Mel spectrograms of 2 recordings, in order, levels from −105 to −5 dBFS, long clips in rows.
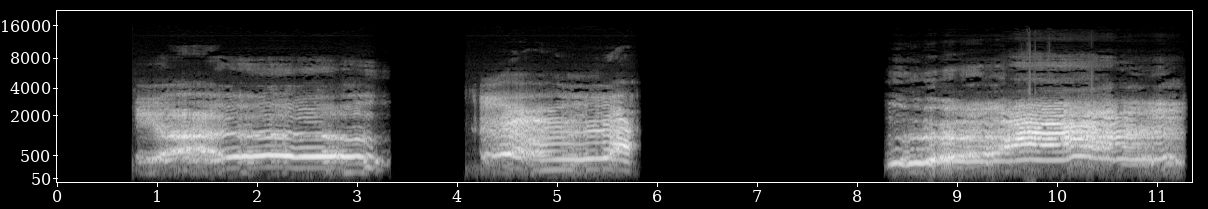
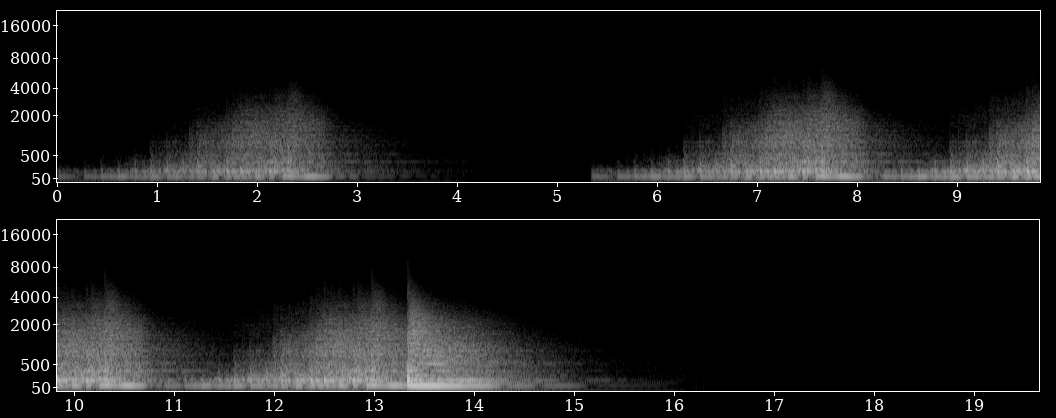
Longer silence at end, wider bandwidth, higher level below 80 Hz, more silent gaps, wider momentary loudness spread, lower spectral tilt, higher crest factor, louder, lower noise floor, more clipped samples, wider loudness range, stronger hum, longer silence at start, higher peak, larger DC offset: second, 0.1 s vs 5.05 s; first, 8.6 kHz vs 4 kHz; second, -84 dBFS vs -60 dBFS; second, 3.56-3.60 s, 6.08-6.12 s vs 4.26-5.34 s; second, 16 LU vs 24 LU; second, -3 dB/octave vs -9 dB/octave; second, 18 dB vs 24 dB; first, -16 LUFS vs -43 LUFS; about the same, under -90 dBFS vs under -90 dBFS; neither; second, 10 LU vs 17 LU; neither; first, 0.8 s vs 0.6 s; first, -2 dBFS vs -20 dBFS; neither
